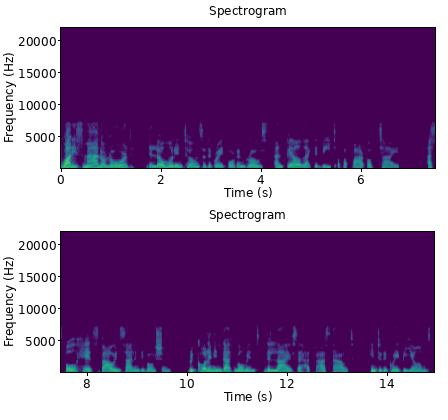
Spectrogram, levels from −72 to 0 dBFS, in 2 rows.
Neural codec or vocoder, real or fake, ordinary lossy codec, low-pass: none; real; Opus, 16 kbps; 7.2 kHz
